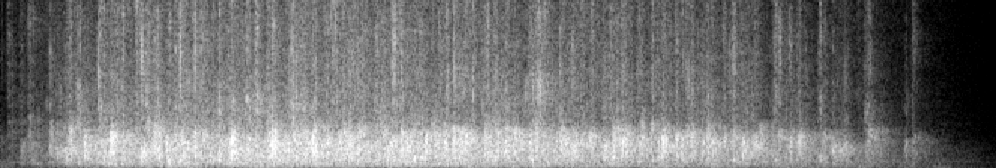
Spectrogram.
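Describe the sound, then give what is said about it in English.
A crowd applauds steadily for several seconds, welcoming a speaker to the Distinctive Voices podium, a dense wash of many hands clapping at an even loudness before fading out quickly at the end. “I wish my students would applaud when I came in the room.”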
